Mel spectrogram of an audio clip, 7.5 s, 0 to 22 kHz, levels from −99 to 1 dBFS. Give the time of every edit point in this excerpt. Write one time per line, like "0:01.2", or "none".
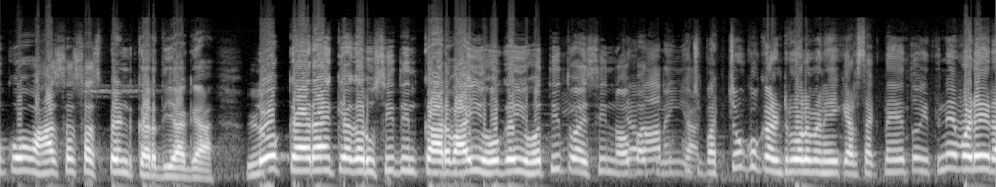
0:04.9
